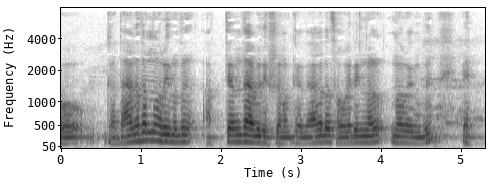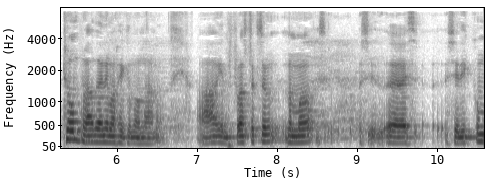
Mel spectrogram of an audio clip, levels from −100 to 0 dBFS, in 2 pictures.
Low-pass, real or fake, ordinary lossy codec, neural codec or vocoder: 7.2 kHz; real; MP3, 48 kbps; none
